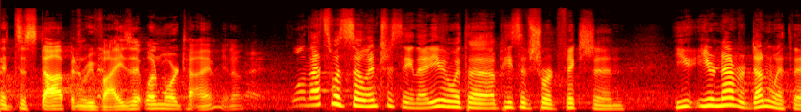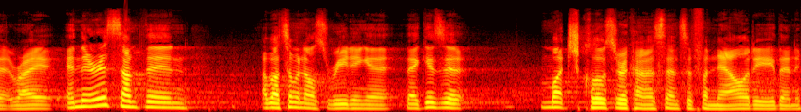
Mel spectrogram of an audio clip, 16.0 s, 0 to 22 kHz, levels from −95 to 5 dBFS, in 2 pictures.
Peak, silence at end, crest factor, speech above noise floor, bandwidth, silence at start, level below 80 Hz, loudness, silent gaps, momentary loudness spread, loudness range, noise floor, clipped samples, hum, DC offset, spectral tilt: 0 dBFS; 0 s; 22 dB; 27 dB; 16 kHz; 0 s; -72 dBFS; -21 LUFS; none; 10 LU; 3 LU; -48 dBFS; under 0.1%; none; under 0.1%; -4.5 dB/octave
